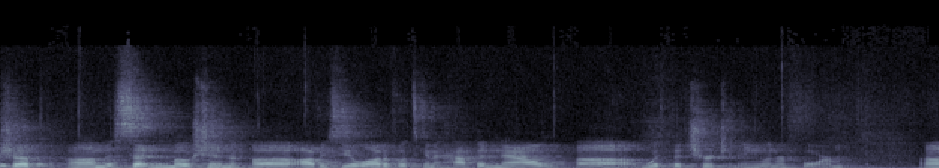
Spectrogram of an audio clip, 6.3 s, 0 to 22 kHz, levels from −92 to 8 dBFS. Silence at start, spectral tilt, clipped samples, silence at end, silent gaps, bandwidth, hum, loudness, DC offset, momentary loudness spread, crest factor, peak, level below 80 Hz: 0 s; -4.5 dB/octave; under 0.1%; 0 s; none; 18 kHz; none; -35 LUFS; under 0.1%; 12 LU; 18 dB; -16 dBFS; -54 dBFS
